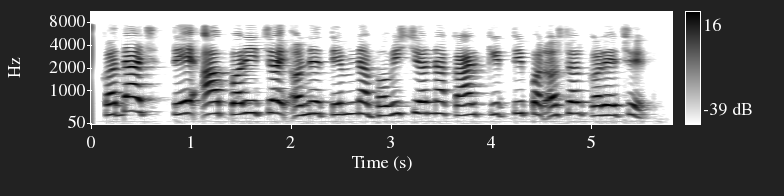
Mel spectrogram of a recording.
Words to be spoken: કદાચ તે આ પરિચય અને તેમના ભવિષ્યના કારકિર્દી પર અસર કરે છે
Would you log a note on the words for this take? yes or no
no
